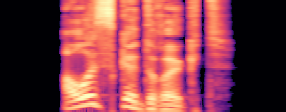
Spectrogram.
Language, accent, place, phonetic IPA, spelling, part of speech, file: German, Germany, Berlin, [ˈaʊ̯sɡəˌdʁʏkt], ausgedrückt, verb, De-ausgedrückt.ogg
- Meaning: past participle of ausdrücken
